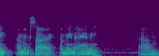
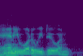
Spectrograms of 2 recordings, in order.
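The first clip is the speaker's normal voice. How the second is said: ordinary talk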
